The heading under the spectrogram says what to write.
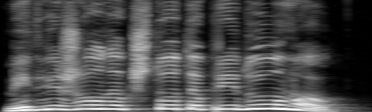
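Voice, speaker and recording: Мужчина изображает высокоголосого ёжика. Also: male voice, animated, measured pace, warm tone. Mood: eager. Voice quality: high, eager calling. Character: small eager male hedgehog.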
